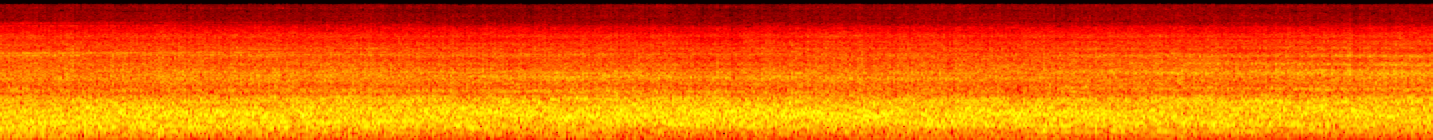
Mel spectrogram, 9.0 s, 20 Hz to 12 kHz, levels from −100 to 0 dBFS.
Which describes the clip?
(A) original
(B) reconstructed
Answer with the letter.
A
